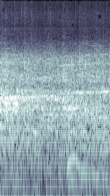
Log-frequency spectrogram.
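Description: Arena crowd applauding a scored throw in a judo bout, with voices mixed in; the clapping eases off slightly.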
